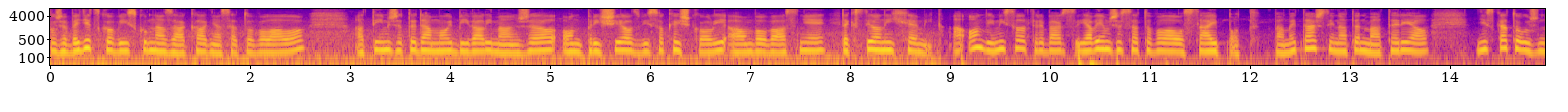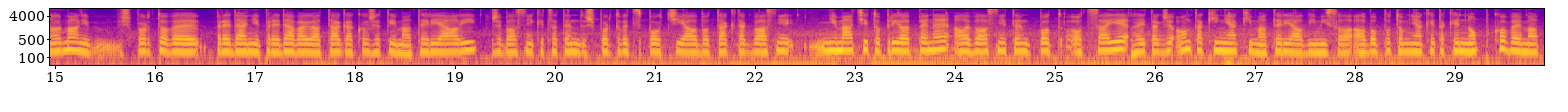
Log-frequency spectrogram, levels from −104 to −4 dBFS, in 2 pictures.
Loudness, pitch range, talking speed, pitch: -23 LUFS, 175-195 Hz, 175 wpm, 185 Hz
